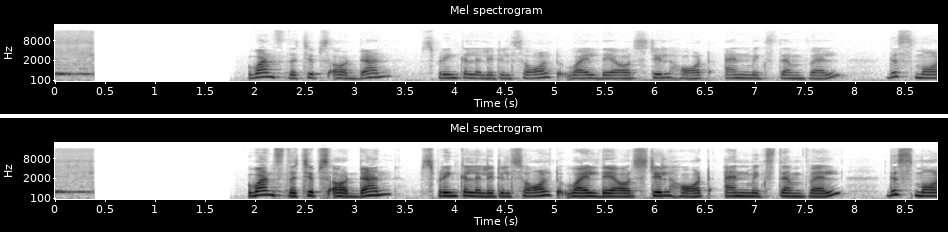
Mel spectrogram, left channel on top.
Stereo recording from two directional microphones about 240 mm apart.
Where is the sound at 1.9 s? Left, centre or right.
Right.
